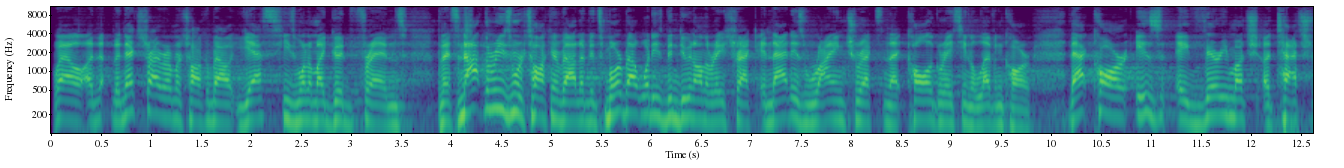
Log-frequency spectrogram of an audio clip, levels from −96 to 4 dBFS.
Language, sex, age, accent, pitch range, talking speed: English, male, 30-49, American, 150-190 Hz, 250 wpm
